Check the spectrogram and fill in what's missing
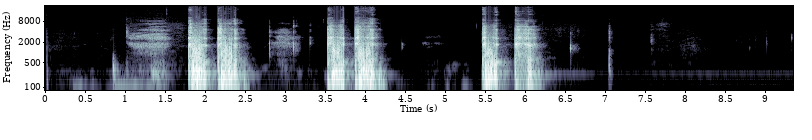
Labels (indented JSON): {
  "expert_labels": [
    {
      "quality": "good",
      "cough_type": "dry",
      "dyspnea": false,
      "wheezing": false,
      "stridor": false,
      "choking": false,
      "congestion": false,
      "nothing": true,
      "diagnosis": "healthy cough",
      "severity": "pseudocough/healthy cough"
    }
  ],
  "age": 45,
  "gender": "male",
  "respiratory_condition": false,
  "fever_muscle_pain": false,
  "status": "healthy"
}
